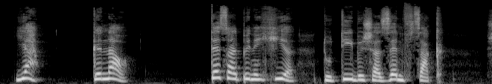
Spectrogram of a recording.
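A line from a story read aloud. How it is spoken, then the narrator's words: Shouting as loud as possible. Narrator (German): schrie Maimun so laut er konnte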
